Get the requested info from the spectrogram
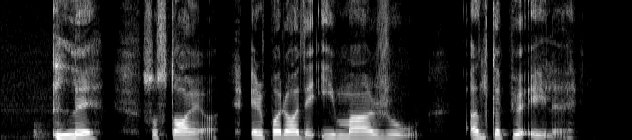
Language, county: Lithuanian, Vilnius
